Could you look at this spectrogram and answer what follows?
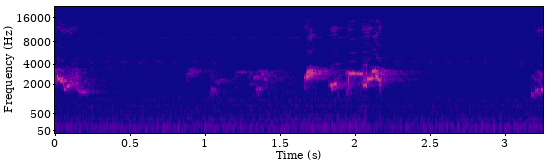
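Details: Red-whiskered bulbul song meant for coaching young caged bulbuls: soft chattering notes building into a loud bubbly whistled phrase midway, with a short note at the end.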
